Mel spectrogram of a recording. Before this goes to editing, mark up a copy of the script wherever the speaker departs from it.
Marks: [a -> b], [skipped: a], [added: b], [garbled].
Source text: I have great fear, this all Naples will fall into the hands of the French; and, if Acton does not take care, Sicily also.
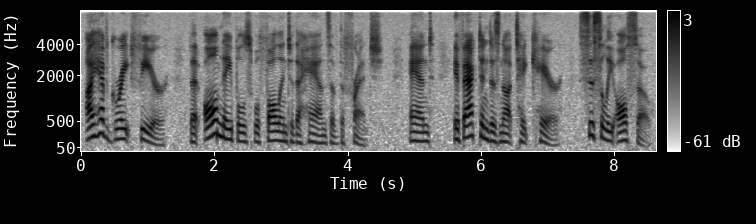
I have great fear, [this -> that] all Naples will fall into the hands of the French; and, if Acton does not take care, Sicily also.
